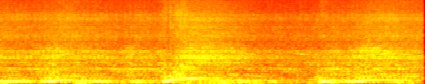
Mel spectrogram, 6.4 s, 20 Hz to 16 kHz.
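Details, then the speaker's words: 2014 Ford Coyote V8, bone stock, 29,000 miles, heard from passenger side: smooth, even idle with quick rev blips, no tick or piston slap; one click is the AC clutch engaging. "Sounds healthy to me. We'll see. I've got to listen back to the video, but so far it sounds good to me."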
